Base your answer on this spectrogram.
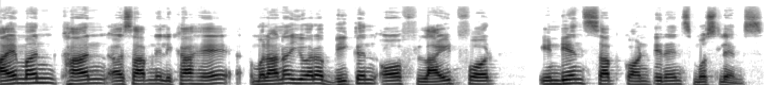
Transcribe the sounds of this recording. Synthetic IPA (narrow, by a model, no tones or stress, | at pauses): aːjmənkʰaːnsaːbnelɪkʰaɦɛmʊlaːnajuaːɾəʋiːkənɔːflaːɪʈfɔːɾ | ɪ̃ɳɖijənsɐb̚kɔ̃ːɳʈɪnẽɳʈsmʊslɪms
